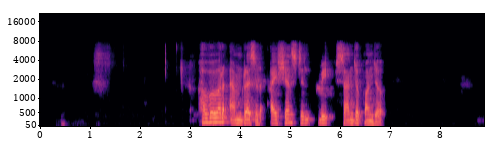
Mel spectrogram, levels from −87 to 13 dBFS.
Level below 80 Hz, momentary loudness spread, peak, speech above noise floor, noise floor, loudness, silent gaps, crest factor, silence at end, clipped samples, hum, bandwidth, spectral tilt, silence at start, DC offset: -56 dBFS; 15 LU; -2 dBFS; 69 dB; -86 dBFS; -17 LUFS; none; 18 dB; 2 s; under 0.1%; none; 8 kHz; -5.5 dB/octave; 0.45 s; under 0.1%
